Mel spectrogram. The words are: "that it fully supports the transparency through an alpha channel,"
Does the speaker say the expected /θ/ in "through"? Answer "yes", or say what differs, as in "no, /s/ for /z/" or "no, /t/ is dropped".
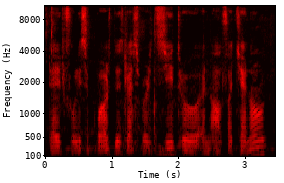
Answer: no, /t/ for /θ/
